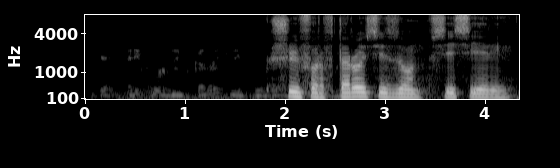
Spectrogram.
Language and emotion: Russian, neutral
